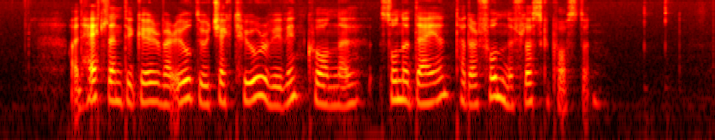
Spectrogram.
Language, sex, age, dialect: Faroese, female, 36-60, Norðuroyggjar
